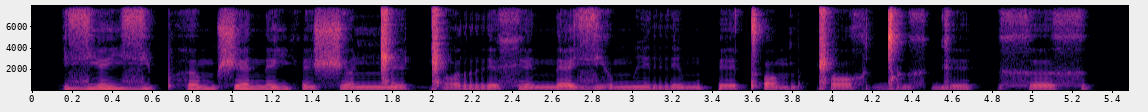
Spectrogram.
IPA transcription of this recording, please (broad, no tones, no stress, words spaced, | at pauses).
zʲɛj zʲəpʰəmʃɛnej ʔɪʃə ŋ͡ǁɪ ɡ͡ǁɔrɪxe nɛ zʲomirim ʔɪtʼɔm ǁɔxɡ͡ǀɯxɡɪ | xəx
